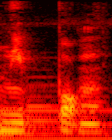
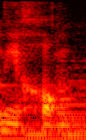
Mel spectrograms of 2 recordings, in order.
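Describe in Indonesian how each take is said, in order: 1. Konsonan di tengah itu p ganda yang keras. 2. Konsonan di tengah itu h yang lembut. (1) "memberi kesan kalau misalnya Jepang itu adalah negara yang kuat" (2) "dibuat jadi lebih halus"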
